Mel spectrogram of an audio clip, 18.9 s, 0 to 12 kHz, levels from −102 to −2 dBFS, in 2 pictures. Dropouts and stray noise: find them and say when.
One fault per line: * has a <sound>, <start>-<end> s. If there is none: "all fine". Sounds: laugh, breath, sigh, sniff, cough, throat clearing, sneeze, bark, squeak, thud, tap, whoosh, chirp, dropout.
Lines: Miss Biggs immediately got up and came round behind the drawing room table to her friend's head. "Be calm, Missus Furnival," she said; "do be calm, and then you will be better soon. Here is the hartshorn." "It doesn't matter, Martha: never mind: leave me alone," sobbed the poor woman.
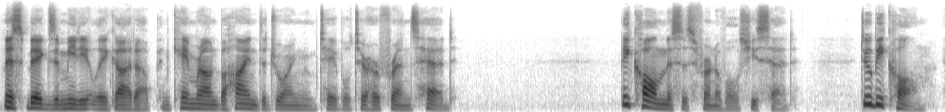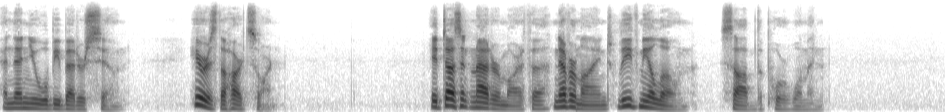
all fine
